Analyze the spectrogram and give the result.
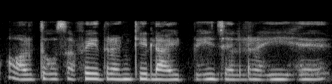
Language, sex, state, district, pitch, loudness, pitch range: Hindi, female, Rajasthan, Jaipur, 235 Hz, -20 LUFS, 230-245 Hz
